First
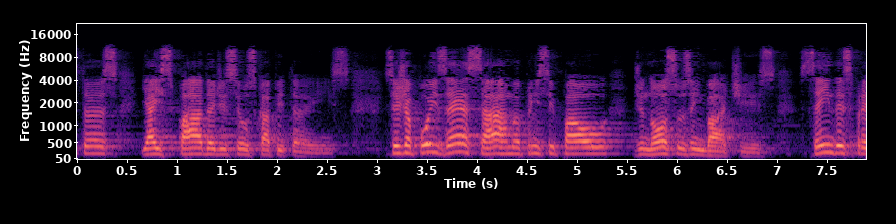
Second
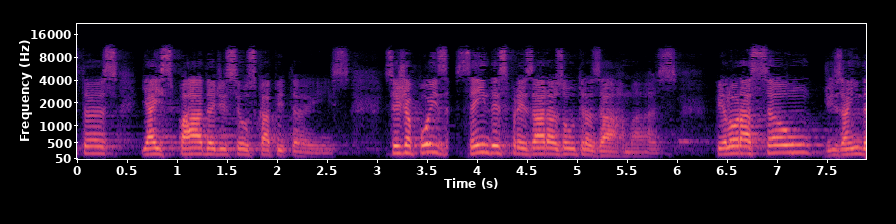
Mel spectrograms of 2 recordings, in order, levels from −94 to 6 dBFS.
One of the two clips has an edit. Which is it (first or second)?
second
